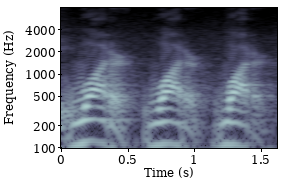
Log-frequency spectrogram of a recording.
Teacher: in most american mouths this t in between two vowel sounds is going to be this d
